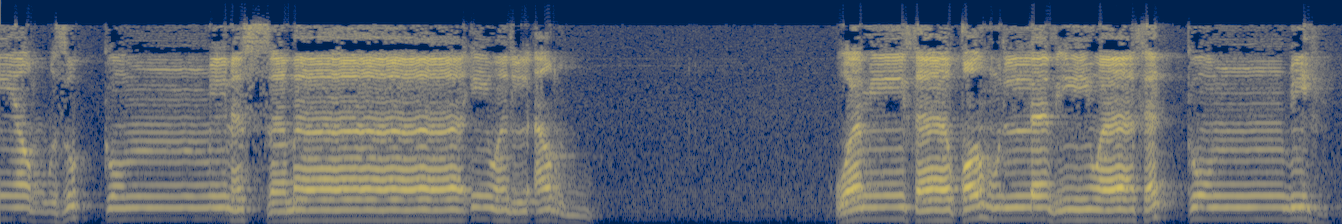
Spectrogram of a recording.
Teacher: زك من الزاي إلى الكاف مباشرة · أدغم القاف في الكاف إدغاما كاملا، وهذا عند جمهور القراء أن القاف في الكاف تقرأ هنا بإدغام كامل، يعني تسقط القاف في الكاف ذاتا وصفة، لا يبقى للقاف أثر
